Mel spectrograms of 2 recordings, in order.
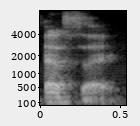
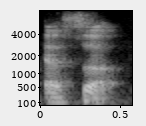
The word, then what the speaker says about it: esse: Having existence, which is, he calls esse, or essa, depending on your pronunciation.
